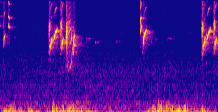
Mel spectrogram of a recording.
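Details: European goldfinch on a balcony giving short, high, bright chirps in small clusters about once a second, over a low rumbling background.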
